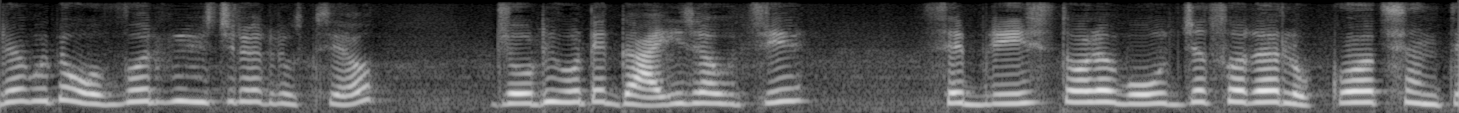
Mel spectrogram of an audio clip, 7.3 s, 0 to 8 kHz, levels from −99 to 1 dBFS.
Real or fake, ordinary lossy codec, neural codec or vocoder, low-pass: fake; none; codec, 16 kHz, 0.8 kbps, ZipCodec; 7.2 kHz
